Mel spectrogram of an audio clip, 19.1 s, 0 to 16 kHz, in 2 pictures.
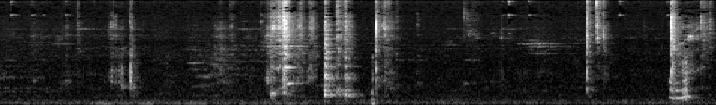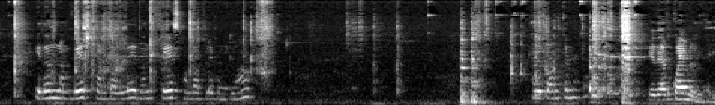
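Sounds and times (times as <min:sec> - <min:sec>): spoon scraping a strainer: 0:02.9 - 0:05.4, 0:09.0 - 0:13.4.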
